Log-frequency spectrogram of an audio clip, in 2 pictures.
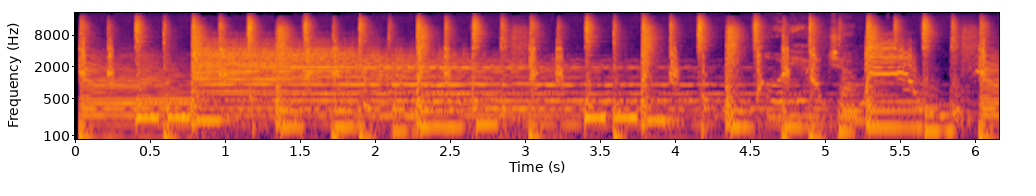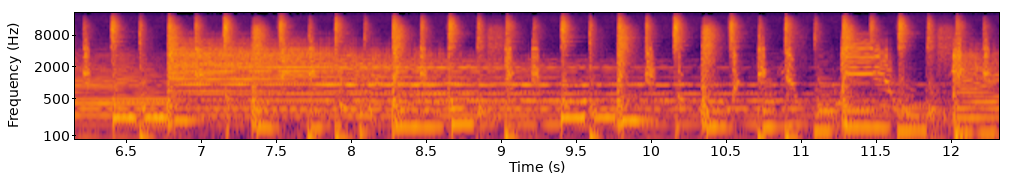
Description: scary funky groove

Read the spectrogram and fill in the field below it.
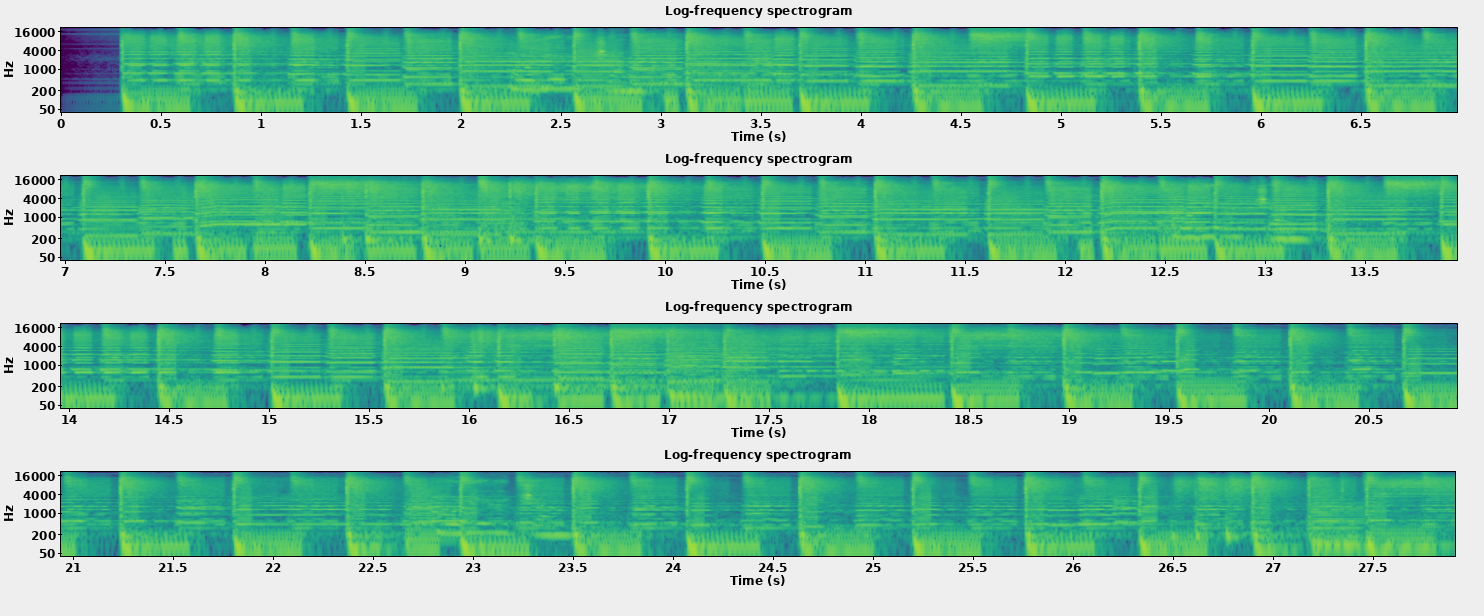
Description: bavarian beer fest

